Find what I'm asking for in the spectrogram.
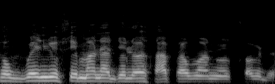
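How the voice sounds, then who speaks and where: With a Jamaican accent, a woman talks at a fairly slow pace in a very deep, low voice with a dark, mellow tone. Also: dry, close sound with no echo. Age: 80s+. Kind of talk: interview answer.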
